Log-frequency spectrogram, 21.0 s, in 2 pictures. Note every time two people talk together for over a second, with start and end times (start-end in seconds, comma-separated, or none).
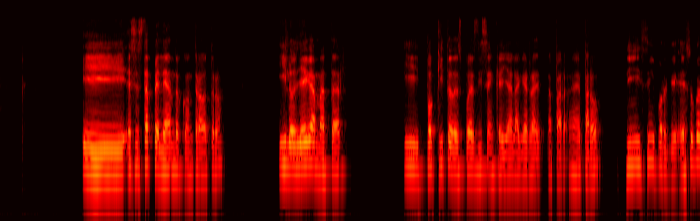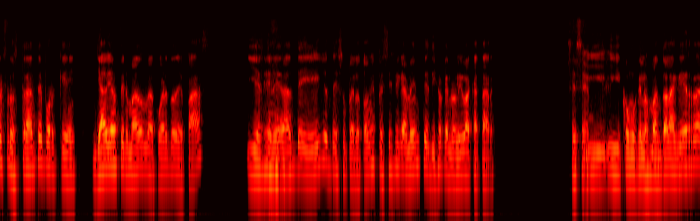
none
